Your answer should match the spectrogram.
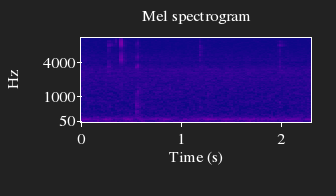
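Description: Near silence: room tone with a low steady hum and a few faint computer mouse clicks in the first second or so.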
